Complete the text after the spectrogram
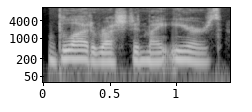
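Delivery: ordinary delivery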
